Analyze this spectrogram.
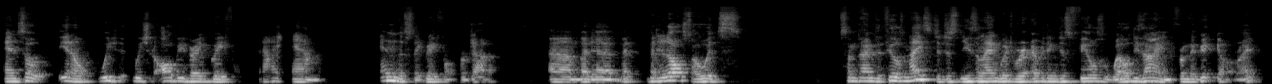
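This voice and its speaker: A man hosts a live coding stream, talking to the live chat while typing and rambling through the code with lots of fillers and checks like "okay?" and "right?" in a casual, chatty walkthrough. His medium-pitched voice is brisk and mellow, with a roomy sound and rough recording.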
